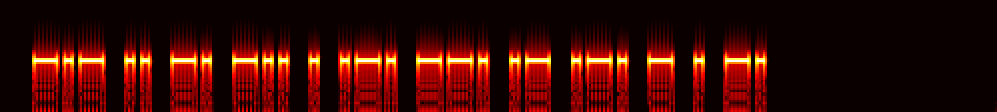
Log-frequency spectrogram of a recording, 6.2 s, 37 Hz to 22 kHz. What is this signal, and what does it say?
Morse code, heard as a keyed tone, about 25 wpm, 700 Hz. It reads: KINDERGARTEN
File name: Twelve Letter Words - 25wpm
